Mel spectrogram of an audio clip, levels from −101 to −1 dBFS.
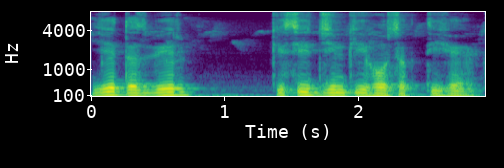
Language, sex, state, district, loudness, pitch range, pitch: Hindi, male, Arunachal Pradesh, Lower Dibang Valley, -15 LUFS, 95-115 Hz, 105 Hz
